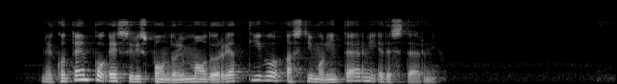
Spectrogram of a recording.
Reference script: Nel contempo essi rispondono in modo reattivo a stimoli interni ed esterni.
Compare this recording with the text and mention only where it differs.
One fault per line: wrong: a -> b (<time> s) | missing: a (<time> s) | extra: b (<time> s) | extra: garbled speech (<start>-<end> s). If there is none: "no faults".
no faults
